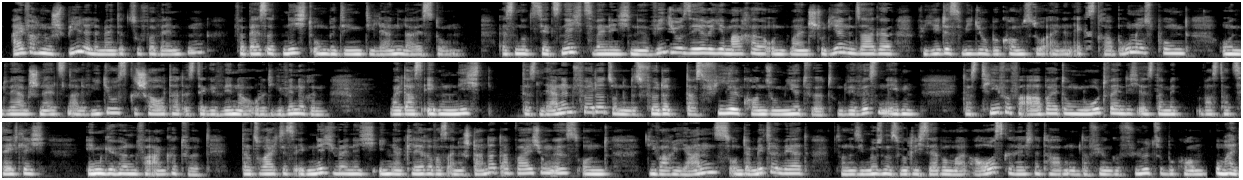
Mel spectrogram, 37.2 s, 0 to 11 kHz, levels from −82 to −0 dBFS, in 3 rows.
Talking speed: 180 wpm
